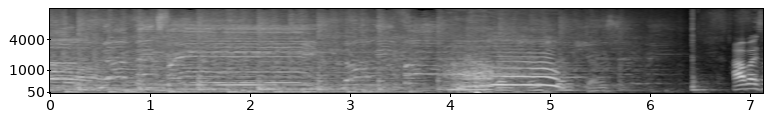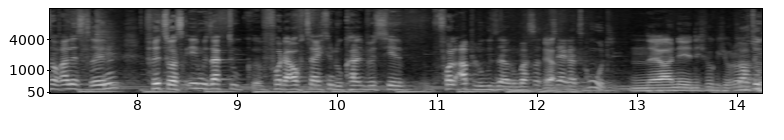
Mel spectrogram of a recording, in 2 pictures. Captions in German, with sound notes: (Rockige Musik) (Stöhnen) Aber ist noch alles drin. Fritz, du hast eben gesagt, vor der Aufzeichnung, du würdest hier voll ablosen, du machst das bisher ganz gut.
